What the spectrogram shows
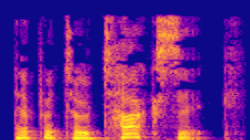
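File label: "hepatotoxic", British English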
